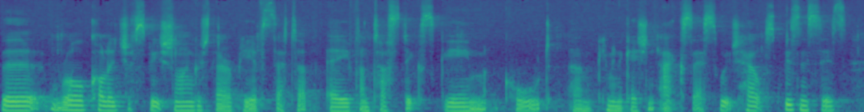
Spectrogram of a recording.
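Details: Adult speaker; Normal fluent speech.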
